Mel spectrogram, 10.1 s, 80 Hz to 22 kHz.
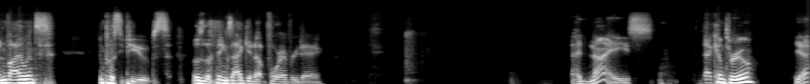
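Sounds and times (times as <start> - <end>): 
speech: 0.0 - 4.1, 7.2 - 10.1
fart: 5.1 - 5.4.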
